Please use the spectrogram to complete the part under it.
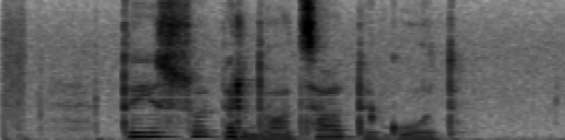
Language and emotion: Russian, neutral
